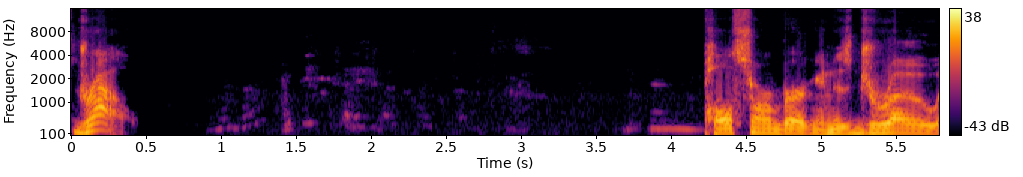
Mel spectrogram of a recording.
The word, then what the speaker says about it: drow: Well, I mean, there's only one way that's pronounced, Drow.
